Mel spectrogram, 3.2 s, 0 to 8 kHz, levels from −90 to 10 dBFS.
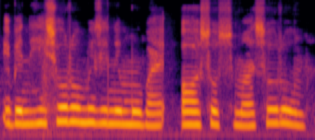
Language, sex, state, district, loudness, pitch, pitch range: Chakma, female, Tripura, Unakoti, -14 LUFS, 250 Hz, 230-260 Hz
